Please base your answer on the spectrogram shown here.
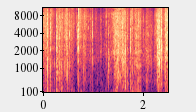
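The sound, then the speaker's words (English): A paper envelope is torn open during an awards announcement, giving a few bursts of crisp crinkling and ripping paper with short pauses between them. No talking is heard. “I got the envelope. How about if I just open up the envelope?”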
